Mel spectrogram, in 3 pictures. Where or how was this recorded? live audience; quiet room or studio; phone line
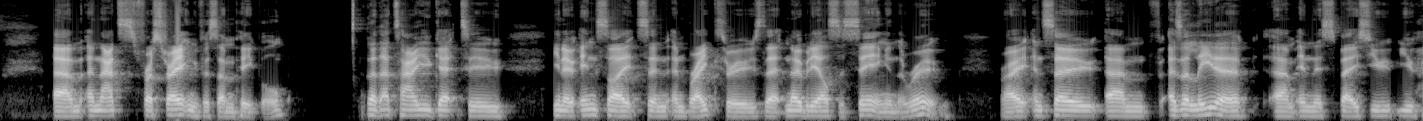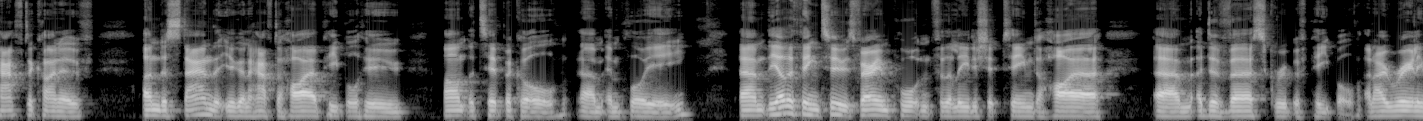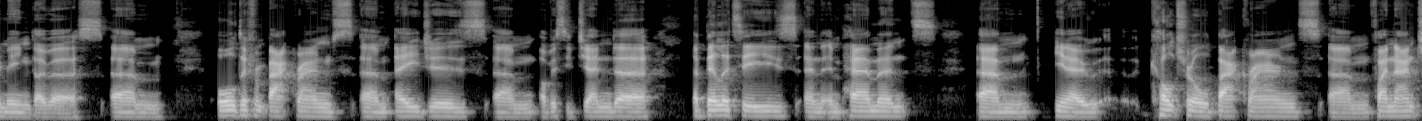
quiet room or studio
